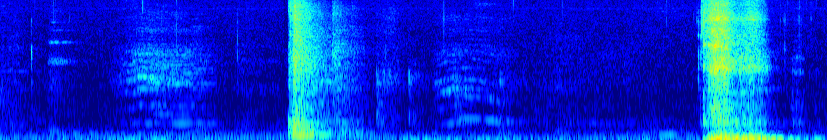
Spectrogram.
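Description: Faint voices of young children making noise in another part of the house, with a short breathy burst about a second and a half in and a louder, deep thump near the end.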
